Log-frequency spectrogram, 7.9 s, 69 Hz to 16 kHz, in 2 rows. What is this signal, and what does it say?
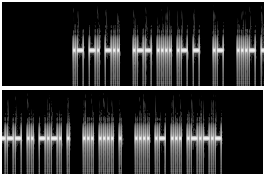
Morse code, heard as a keyed tone, about 40 wpm, 700 Hz. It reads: AND WHAT A VOICE SHE HAS.
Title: Sentences from Top 500 Words 40wpm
